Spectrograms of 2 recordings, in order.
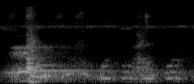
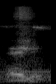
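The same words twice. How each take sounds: First: Much higher, slow sing-song coo; drawn-out, high, baby-talk croon. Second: Said in the usual way. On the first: Acted. Cooing to a snake.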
